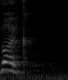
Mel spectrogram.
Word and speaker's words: Burke: अब एक दूसरे थिंकर आते हैं, एडमंड बर्ग। स्पेलिंग तो है BURKE, बट इसको हम बर्ग कहते हैं।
